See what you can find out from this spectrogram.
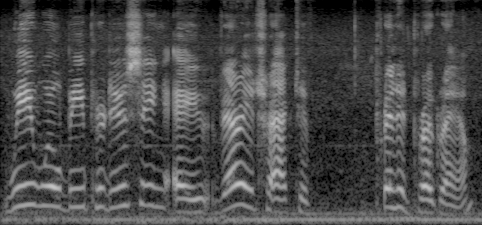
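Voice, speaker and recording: A woman event organizer speaking off the cuff and in an animated way as she promotes a community event in an interview. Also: high-pitched, unhurried, low-quality recording. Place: outdoors in a downtown park. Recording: outdoor recording with clear traffic noise.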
